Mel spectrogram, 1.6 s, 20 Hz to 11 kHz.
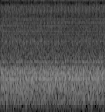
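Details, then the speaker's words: Suburban furnace (about 42 years old) during rebuild: blower running after fitting the new motor in place of the worn original, much quieter; smooth, even whoosh of air with no squeal, rattle or bearing growl, normal blower operation. "it's running with the new motor. Much quieter. Looking good."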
